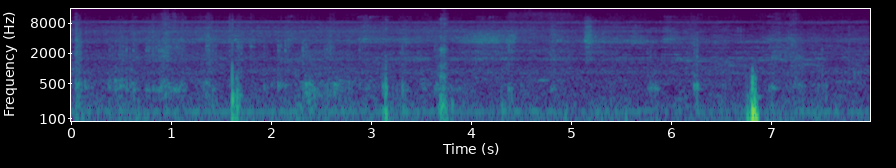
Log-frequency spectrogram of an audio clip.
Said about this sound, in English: And then it's a zombie pig, right? I swear that's what happens.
